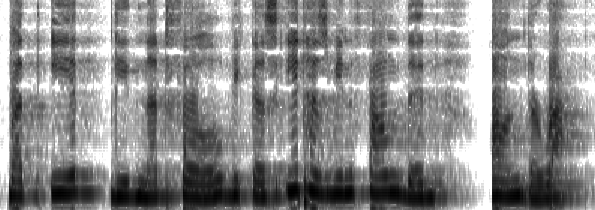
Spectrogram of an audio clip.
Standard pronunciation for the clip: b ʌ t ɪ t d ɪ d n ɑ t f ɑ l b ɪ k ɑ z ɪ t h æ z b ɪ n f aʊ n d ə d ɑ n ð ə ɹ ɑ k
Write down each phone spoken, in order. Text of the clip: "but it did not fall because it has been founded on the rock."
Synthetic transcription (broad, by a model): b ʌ t ɪ t d ɪ d n ɑ t f ɑ l b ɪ k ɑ s ɪ t h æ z b ɪ n f aʊ n d ə d ɑ n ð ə ɹ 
